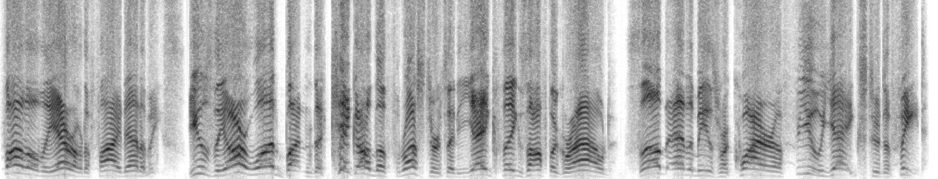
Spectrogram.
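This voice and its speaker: A man's voice: very high-pitched, lively intonation, normal speed, hardly any pauses, bright, forceful tone, no room sound, heavily acted, low-quality recording. A man voicing a brainy, cautious young turtle strategist in a cartoon video game, with a thin, nerdy voice and precise, wordy, instructional delivery. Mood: precise, instructive. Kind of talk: video game mission briefing and tutorial voice acting.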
